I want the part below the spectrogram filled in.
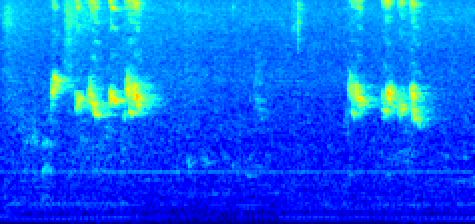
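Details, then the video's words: Red-whiskered bulbul decoy singing to lure wild birds into a trap in Vietnam on a windy day: two short bursts of bright warbled phrases, well apart, over steady low rumbling background noise. "Bẫy chào mào ngày trở gió"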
